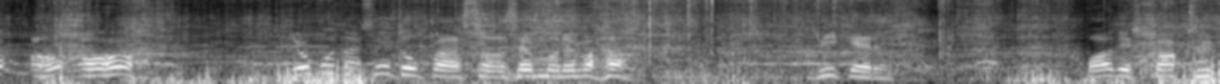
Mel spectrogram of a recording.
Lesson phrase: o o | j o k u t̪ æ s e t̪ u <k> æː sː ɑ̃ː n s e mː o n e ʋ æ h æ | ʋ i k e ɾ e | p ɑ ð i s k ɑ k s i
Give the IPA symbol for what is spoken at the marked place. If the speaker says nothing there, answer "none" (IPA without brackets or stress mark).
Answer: p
